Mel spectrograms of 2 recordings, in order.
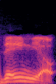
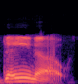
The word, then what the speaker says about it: Daniel: I always said Daniel, and he says it as Dano. So, okay, close. I always said Daynault. Yeah, I couldn't break myself from it as we were talking. He'd say Dano, I'd say Daniel, but hey, it is what it is.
